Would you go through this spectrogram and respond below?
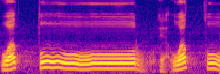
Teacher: dimuncungkan mulutnya agar sempurna tebal huruf ra itu. Wat-tur ya, wat-tur, jadi tebal dia.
